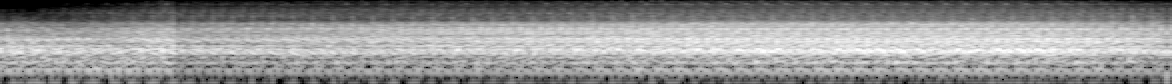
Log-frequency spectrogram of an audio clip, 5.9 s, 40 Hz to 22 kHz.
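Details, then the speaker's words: High-mileage car, about 175,000 miles, came with timing tools and a head gasket: uneven, lumpy, weak idle after starting with nearly no compression at first before it kicks in; rough running. "See, I started it earlier and there was like nearly like no compression and then eventually kicks in."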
